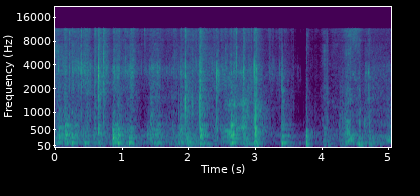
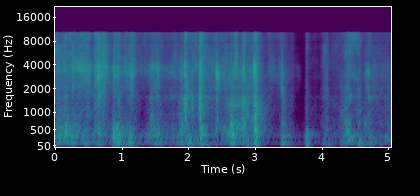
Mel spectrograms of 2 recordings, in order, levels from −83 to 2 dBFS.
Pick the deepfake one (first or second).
second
